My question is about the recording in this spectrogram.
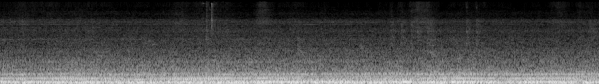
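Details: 2008 MAN Lion's City A37 bus, MAN D0836 LOH 63 diesel, ZF Ecomat 6HP, recorded on board in service with kickdowns: steady diesel drone with a constant low hum held over it; unusual engine sound, cause unknown.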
